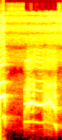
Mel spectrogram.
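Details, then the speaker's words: An adult's hiccup after drinking, during an attempt to cure it with a cup of water and a washcloth: a brief burst, then a loud, high, honking squeak of about half a second, like a bird call. "i got full of water which means hiccups be gone"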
